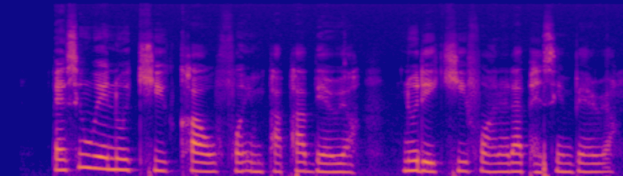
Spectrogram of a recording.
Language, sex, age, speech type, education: Nigerian Pidgin, female, 15-29, read, secondary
